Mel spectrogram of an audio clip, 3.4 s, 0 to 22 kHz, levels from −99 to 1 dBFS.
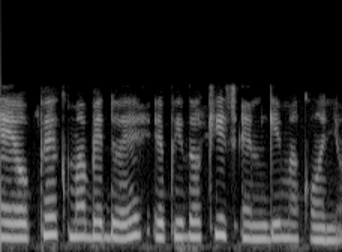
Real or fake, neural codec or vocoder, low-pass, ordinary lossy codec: fake; vocoder, 44.1 kHz, 80 mel bands, Vocos; 5.4 kHz; none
